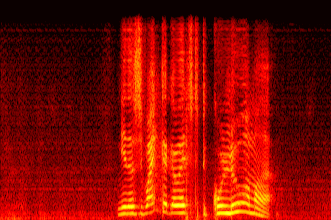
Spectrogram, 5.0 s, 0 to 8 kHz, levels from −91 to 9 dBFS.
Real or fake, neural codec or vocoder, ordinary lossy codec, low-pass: fake; codec, 16 kHz, 0.7 kbps, FocalCodec; none; 7.2 kHz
